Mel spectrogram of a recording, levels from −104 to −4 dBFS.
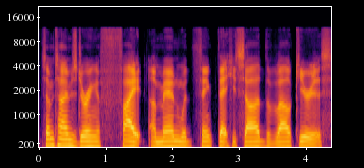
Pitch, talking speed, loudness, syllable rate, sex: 135 Hz, 180 wpm, -20 LUFS, 4.5 syllables/s, male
